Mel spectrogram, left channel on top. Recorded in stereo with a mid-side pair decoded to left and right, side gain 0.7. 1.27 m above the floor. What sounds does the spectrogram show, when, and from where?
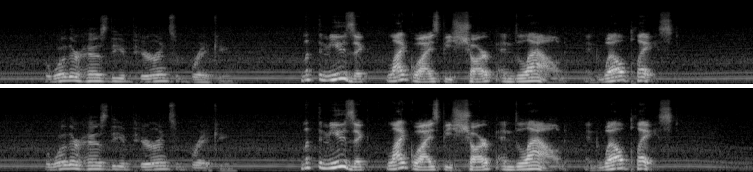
0.5 s a man speaking: straight ahead, 0.9 m
3.0 s a man speaking: 10° right, 0.5 m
